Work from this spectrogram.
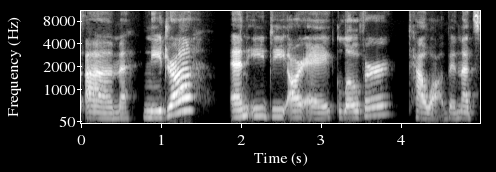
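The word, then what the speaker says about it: Tawwab: Yeah, it's um Nidra ne a Glover Taob and that's T A WWAB.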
